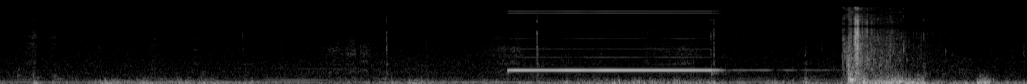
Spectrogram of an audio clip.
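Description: Fishing reel's drag giving a steady whine for about two seconds as a hooked shark takes line, then a loud splash near the end.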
